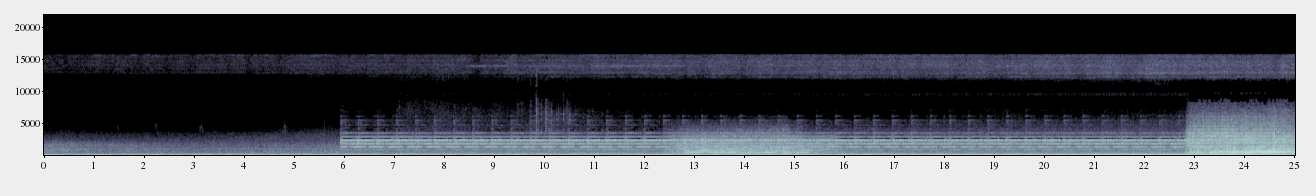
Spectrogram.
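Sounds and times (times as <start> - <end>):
diesel locomotive rumble: 0.0 - 25.0
locomotive air horn: 12.4 - 15.7, 22.8 - 25.0.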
